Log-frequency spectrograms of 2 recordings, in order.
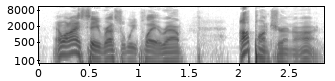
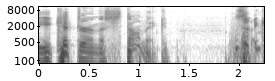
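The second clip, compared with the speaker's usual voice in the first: usual speaking voice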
